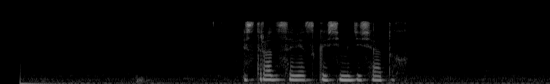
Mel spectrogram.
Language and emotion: Russian, neutral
